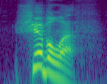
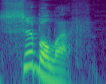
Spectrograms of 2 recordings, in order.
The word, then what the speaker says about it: Shibboleth: That came into play when they were asking the people of Ephraim that were crossing the creek, say Shibboleth. And they said Sibboleth. They had made it a sin. And that was a pronunciation difference, and they killed them because there was a war going on between the tribes at the time.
